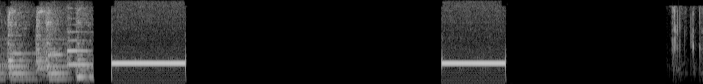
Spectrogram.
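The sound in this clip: A telephone ringback tone sounds while a call is transferred to a secretary: after a brief voice prompt come two steady, mid-pitched tone bursts of about a second each, separated by several seconds of silence.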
